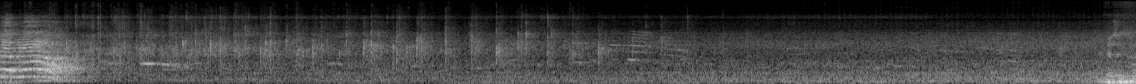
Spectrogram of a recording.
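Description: Sustained applause from an audience at a 14 August Independence Day celebration in Toba Tek Singh, Pakistan, greeting a federal minister as guest of honour. The steady, dense clapping lasts about ten seconds before fading, with voices briefly at the start and end.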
